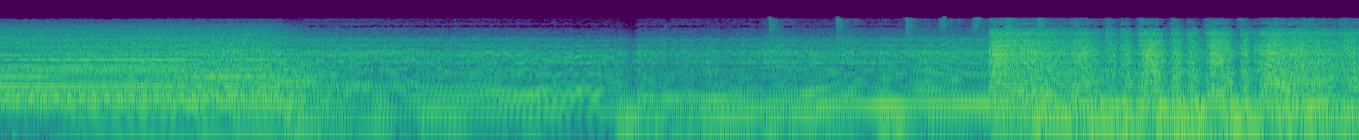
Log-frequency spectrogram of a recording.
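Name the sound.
approaching train with horn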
